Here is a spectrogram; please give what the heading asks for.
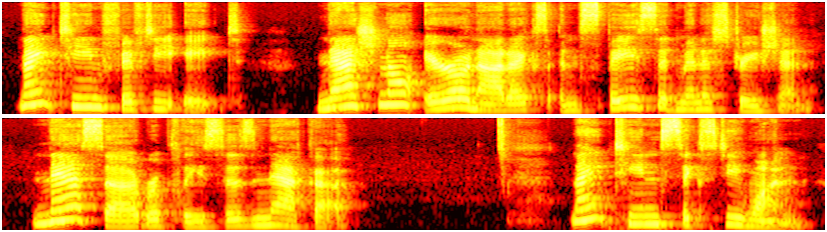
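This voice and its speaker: A woman with a voice on the high side reads aloud from an informational picture book, teacher-style. She shapes each phrase carefully and expressively for young listeners.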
